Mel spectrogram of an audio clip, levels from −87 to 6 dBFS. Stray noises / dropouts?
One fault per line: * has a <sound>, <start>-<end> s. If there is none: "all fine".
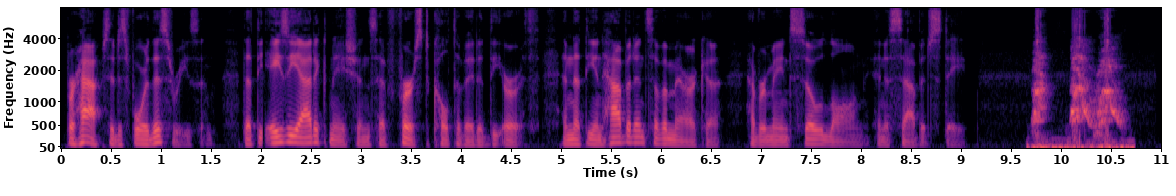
* has a dropout, 2.0-2.0 s
* has a bark, 9.7-10.7 s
